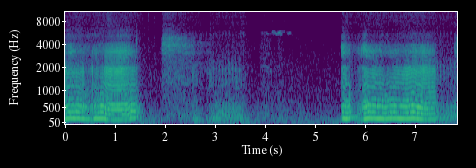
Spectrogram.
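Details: Pug puppies snoring in sync while asleep: loud, drawn-out buzzing snores with a snorting whistle on the in-breaths, separated by a noisy pause; snoring.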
